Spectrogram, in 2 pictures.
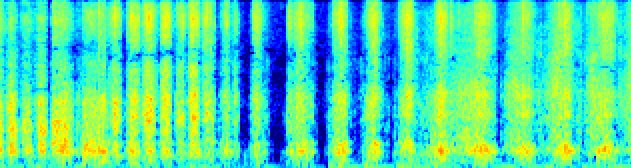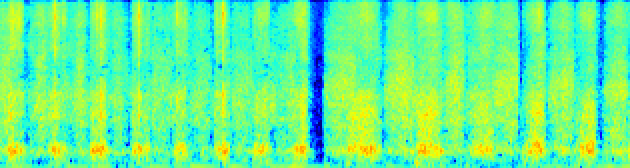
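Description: Long nails on both hands scratch fast at the black foam windscreen of a large condenser microphone. The result is a rapid, uneven run of rough, muffled scraping strokes, about three per second, with a thick low-mid rumble and little brightness. There is a brief gap near the two-second and seven-second marks.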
